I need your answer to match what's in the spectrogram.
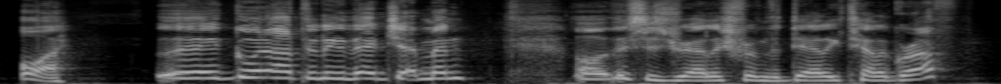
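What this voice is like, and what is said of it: Put-on British accent. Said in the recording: “he wants me to talk in a British accent”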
